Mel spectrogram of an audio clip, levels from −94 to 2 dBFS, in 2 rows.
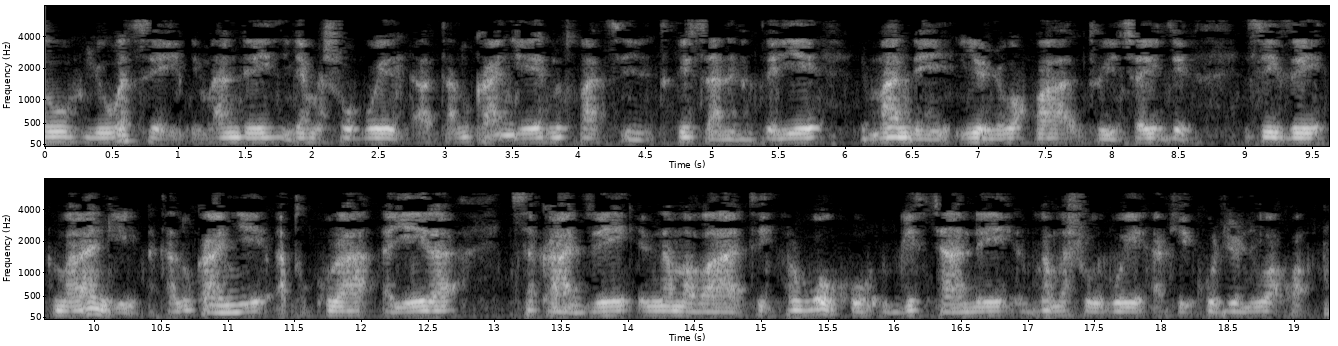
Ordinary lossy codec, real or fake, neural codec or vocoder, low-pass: MP3, 24 kbps; fake; codec, 16 kHz, 4.8 kbps, FACodec; 7.2 kHz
